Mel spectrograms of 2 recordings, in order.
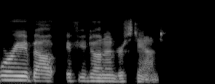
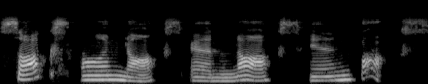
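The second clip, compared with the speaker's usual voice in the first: much slower pace. Reading Fox in Socks aloud for sound practice, said more slowly. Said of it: "I'll say it more slowly".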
